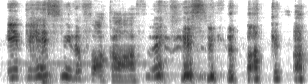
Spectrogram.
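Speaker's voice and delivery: laughing through the complaint; real laughter while venting; laughing rant. Real, not acted. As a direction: let the laugh break through. Laughing while ranting about husband.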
